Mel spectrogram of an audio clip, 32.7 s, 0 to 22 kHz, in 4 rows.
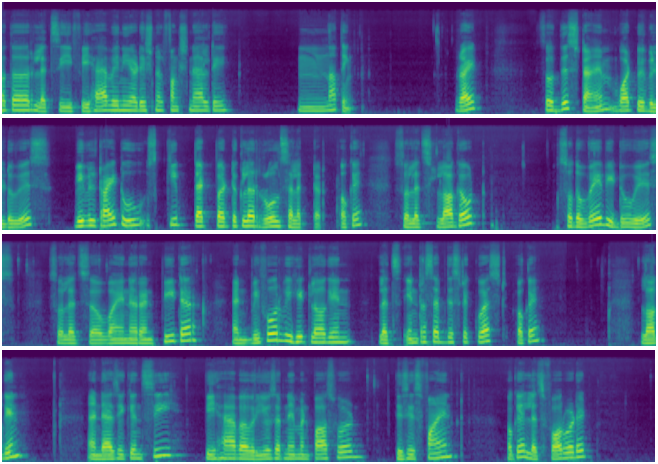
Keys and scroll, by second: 16.9 ctrl+v, 18.1-19.4 typing.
